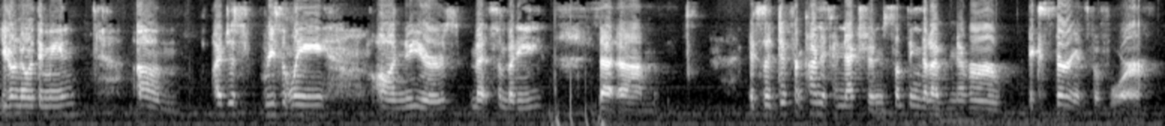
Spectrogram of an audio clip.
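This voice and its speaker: Against noticeable background noise, a woman with a medium-pitched voice speaks at a moderate pace with fairly even intonation and long, frequent pauses. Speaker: caller. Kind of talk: casual call-in chat.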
